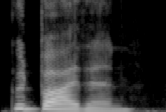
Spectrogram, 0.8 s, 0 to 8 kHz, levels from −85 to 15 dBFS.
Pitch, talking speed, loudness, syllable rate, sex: 205 Hz, 215 wpm, -16 LUFS, 4.8 syllables/s, female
